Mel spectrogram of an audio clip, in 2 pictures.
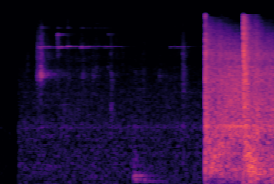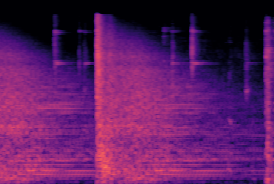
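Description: Three pistol shots, two in quick succession about two seconds in and a third a little over a second later, each with a long echoing decay in an indoor shooting range, then a shorter, fainter crack near the end.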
